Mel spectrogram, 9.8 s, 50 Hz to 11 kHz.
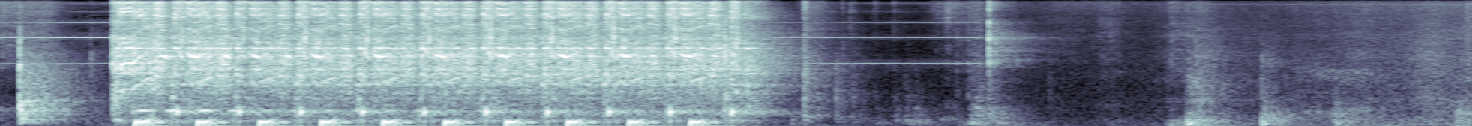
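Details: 2017 Polaris RZR 570 UTV with a no-start problem, cranked to check injector spray: steady, even cranking at about two and a half turns per second for four seconds, then stops without firing. Injector mists finely, so fuel delivery looks fine.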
